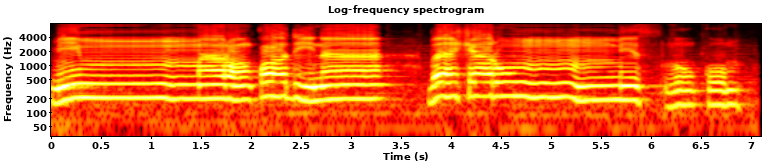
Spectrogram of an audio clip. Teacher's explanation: Nun sukun atau tanwin bertemu dengan huruf mim, maka bunyinya adalah melebur dan mendengung. Jadi bunyinya bukan lagi min, huruf n-nya hilang tapi langsung ke huruf mim.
